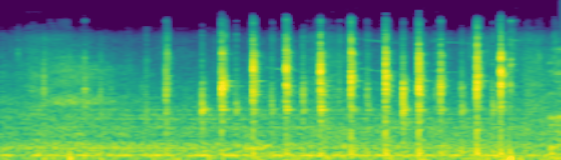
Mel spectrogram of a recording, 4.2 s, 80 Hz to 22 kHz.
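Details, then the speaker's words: 2020 Polaris RZR Pro XP front wheel rocked by hand before replacing the stock OEM bearing: sharp metallic clunks about four per second from a loose, worn front wheel bearing, the cause of the steering pop and clunk. "and that's the sound you're gonna get that's gonna give you a lot of feedback and make it sound like something's loose and and broken"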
